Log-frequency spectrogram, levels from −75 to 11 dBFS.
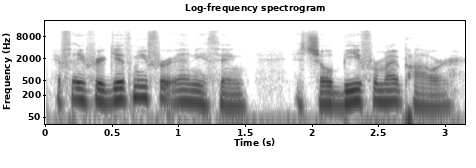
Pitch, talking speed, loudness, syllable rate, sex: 125 Hz, 230 wpm, -17 LUFS, 6.4 syllables/s, male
